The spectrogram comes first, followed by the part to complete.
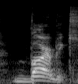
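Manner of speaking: barbecue with the first syllable bar- stressed. Correcting a pronunciation, stress on first syllable of barbecue. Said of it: "So the accent is on the first part".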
